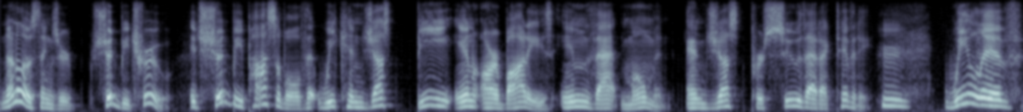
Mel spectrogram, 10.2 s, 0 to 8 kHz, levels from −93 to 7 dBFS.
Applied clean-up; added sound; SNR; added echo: none; none; none; none.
